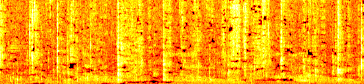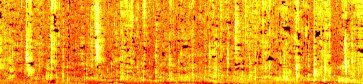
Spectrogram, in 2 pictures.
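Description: Quiet eating sounds: chewing and wet mouth clicks as rice and curry are eaten by hand, with small scattered taps of fingers working food on steel plates, over a faint steady hum.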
